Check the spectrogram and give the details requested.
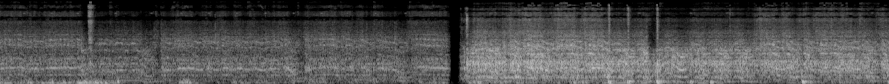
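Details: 1974 Dodge Monaco police car, police 440 V8 sat for years, cranking after Marvel poured down the carb and five worst plugs replaced: starter churns about three beats a second, ragged catches, only intermittent firing. Cause suspected, not confirmed.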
